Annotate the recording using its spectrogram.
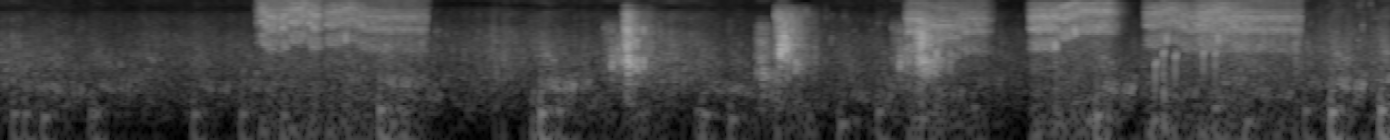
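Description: Footsteps crunch on gravel and stone at a steady walking pace.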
